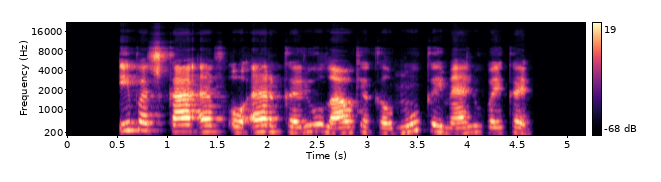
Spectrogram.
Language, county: Lithuanian, Marijampolė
